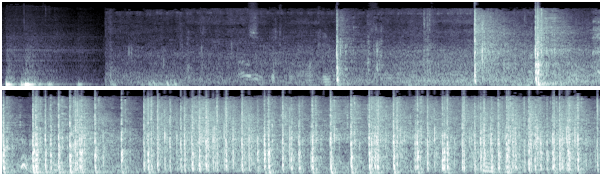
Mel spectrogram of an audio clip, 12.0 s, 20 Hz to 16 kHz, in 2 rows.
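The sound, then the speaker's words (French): A firework mortar cake fires a 380-shot test barrage into the air. A few scattered sharp bangs grow into a dense, loud, rapid crackling volley of many blasts that continues to the end. “Ils ont fait l'essai avec le mortier 380 coups en l'air, comme ça. Vous, l'allumez une fois il y a 380 coups qui partent.”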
